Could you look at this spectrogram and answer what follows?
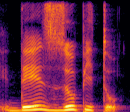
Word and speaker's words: des hôpitaux: If the article is des, for example, we have to pronounce it this way, des hôpitaux.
